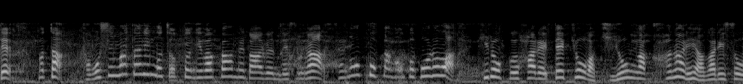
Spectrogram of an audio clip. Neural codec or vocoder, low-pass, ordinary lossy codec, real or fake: codec, 16 kHz, 8 kbps, FunCodec, trained on LibriTTS, 25 frames a second; 7.2 kHz; none; fake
